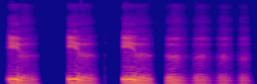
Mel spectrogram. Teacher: Huruf zal ni dia kena keluarkan hujung lidah sikit. Iz. Dan insyaAllah bila kita sempurnakan makhraj bagi zal ni, iz, dan kita fahamkan betul-betul maksud rakhawah yang ada pada sifat zal ni, maka sempurnalah bunyinya nanti.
